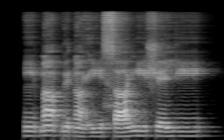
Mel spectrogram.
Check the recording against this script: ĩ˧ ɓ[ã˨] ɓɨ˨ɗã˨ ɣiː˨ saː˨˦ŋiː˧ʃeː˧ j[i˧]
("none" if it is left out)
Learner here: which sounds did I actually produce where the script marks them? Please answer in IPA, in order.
ã˦, i˧

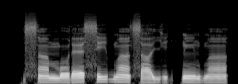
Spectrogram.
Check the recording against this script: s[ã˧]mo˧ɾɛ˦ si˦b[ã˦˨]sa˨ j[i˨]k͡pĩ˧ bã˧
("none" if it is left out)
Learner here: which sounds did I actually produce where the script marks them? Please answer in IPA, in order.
ã˧, ã˦˨, i˨

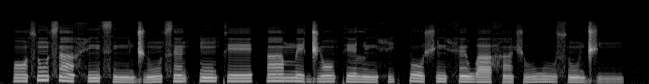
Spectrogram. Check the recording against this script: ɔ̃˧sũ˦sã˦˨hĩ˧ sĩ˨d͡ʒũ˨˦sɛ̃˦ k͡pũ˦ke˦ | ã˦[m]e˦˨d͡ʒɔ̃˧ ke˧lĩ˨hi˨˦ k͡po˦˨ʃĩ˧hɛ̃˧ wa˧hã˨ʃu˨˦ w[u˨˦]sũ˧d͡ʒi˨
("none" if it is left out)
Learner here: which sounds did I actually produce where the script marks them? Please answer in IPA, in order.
m, u˦˨

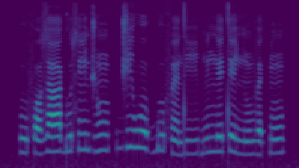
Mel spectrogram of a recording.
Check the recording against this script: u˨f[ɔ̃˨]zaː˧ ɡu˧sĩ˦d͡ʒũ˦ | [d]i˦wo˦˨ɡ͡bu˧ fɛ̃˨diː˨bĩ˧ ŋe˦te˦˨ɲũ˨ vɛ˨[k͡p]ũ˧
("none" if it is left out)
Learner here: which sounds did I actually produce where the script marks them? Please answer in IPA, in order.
ɔ˨, d͡ʒ, k͡p

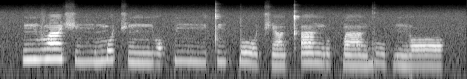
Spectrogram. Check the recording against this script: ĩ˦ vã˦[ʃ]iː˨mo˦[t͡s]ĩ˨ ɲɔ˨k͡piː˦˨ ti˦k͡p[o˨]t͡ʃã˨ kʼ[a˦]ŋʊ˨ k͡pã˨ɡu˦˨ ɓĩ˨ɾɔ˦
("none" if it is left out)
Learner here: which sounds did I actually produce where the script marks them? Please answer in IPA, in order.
ʃ, t͡ʃ, o˦˨, ã˦

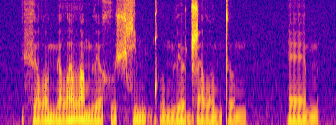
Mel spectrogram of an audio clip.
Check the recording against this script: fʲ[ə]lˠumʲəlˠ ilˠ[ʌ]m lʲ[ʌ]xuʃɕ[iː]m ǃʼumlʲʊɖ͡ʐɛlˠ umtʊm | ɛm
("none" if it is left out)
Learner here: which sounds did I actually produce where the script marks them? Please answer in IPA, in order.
ə, ʌ, ɔ, i

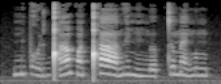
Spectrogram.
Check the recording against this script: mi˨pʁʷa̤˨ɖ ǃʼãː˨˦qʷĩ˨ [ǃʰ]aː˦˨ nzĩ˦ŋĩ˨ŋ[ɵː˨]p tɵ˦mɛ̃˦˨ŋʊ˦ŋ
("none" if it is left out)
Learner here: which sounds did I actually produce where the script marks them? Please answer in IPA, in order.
ǃʰ, ɵː˨

